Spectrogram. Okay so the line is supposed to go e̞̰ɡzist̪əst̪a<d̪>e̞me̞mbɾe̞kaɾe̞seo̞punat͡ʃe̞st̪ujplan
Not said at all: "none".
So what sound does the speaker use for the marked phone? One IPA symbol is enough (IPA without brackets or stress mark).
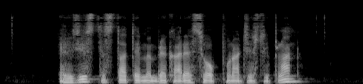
t̪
